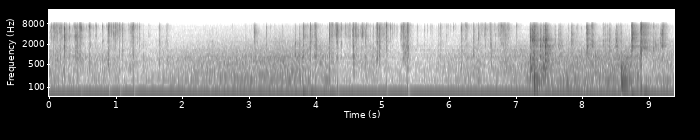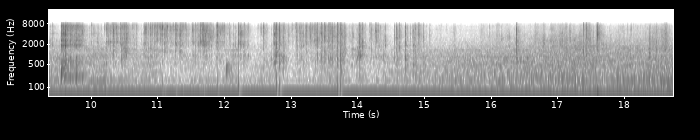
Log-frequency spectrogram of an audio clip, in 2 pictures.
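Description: Clear plastic wrapping crinkling and tearing as hands unwrap a rolled diamond-painting canvas: irregular crackles and snaps, busiest in the middle, with paper rustling as the roll is opened near the end.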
